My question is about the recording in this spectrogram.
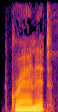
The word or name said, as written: granite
